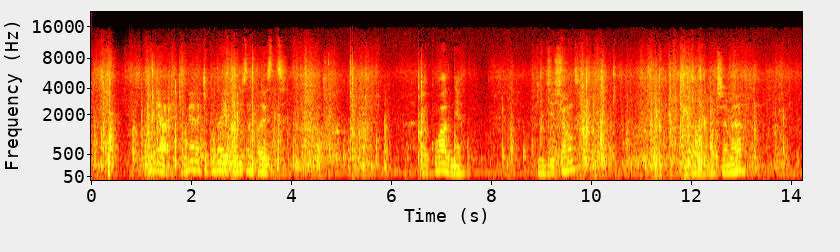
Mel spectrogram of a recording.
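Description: A man talks calmly to a nearby microphone.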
